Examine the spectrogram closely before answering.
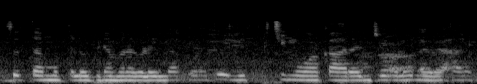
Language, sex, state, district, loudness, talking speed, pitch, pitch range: Kannada, female, Karnataka, Mysore, -26 LUFS, 240 wpm, 195 Hz, 190-200 Hz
